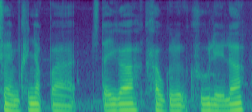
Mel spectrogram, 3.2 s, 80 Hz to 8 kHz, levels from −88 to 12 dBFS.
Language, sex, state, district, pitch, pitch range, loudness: Wancho, male, Arunachal Pradesh, Longding, 115 Hz, 110-120 Hz, -16 LUFS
